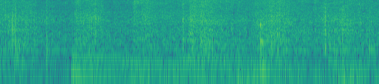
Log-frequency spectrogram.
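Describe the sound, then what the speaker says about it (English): Chile colorado sizzles and crackles steadily in a hot pan, a dense, continuous frying hiss with no voices. "we are starting the frying process"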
